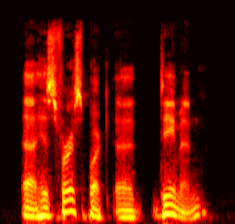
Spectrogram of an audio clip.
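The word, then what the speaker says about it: Daemon: I I I want to say that uh his first book uh Demon spelled like, you know, dame like the Unix demon, right?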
